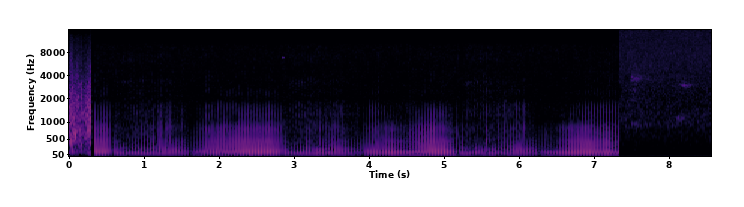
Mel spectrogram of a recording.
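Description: Domestic cat purring: a steady low rumble that swells and dips with each breath, about once a second. It cuts off abruptly near the end.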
